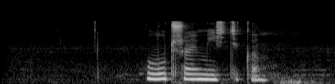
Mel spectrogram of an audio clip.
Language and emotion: Russian, neutral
